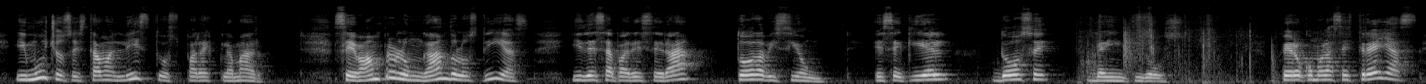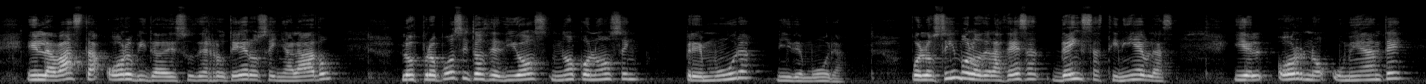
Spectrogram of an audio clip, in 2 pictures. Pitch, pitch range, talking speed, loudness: 210 Hz, 185-235 Hz, 105 wpm, -22 LUFS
